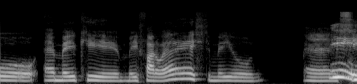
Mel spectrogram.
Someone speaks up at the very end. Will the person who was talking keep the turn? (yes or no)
no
